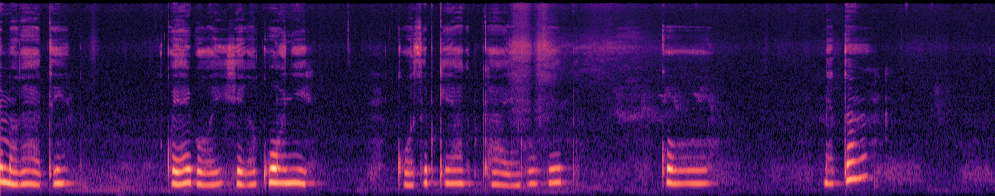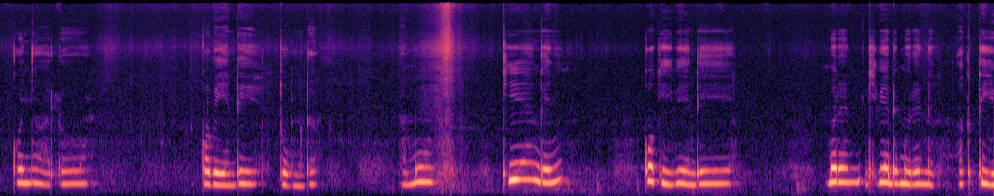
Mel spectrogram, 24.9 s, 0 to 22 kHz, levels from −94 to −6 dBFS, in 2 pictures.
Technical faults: none

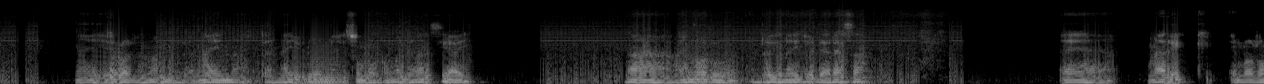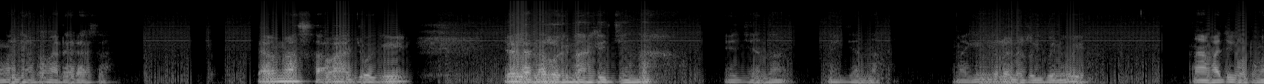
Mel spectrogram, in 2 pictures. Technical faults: computer activity noise; transcoding between lossy codecs; buffer tearing

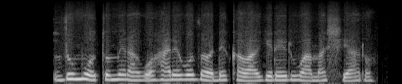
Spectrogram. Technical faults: 1-bit DFPWM compression

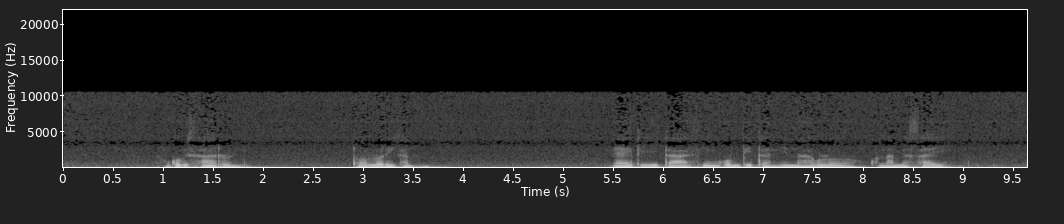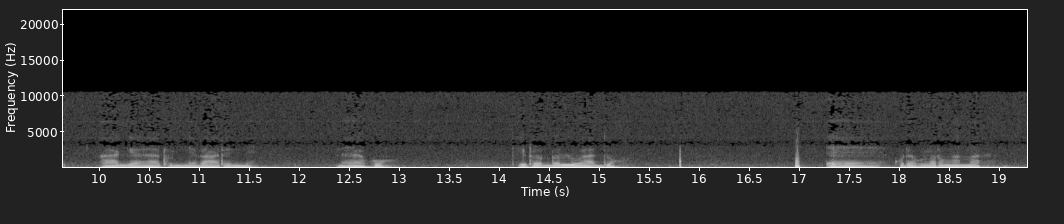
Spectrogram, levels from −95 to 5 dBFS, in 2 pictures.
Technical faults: MP3 compression

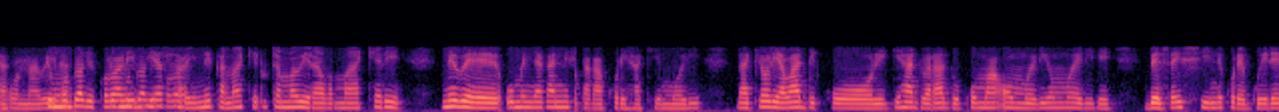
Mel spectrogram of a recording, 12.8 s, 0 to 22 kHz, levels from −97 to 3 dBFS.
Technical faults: doubled audio track; skip ahead; jitter buffer speed-up

